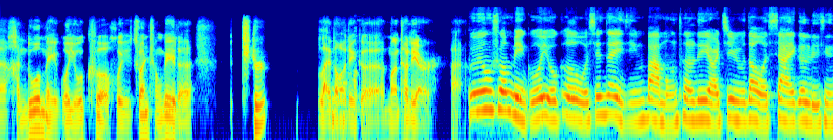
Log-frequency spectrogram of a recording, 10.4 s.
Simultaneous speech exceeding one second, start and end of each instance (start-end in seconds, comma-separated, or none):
none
